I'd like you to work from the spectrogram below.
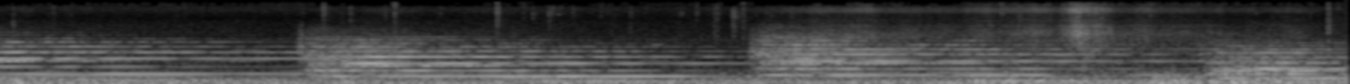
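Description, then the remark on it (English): A doorbell chimes three times at steady intervals, each ring bright and resonant with tones that hang and overlap before the next strike. No one speaks. “Someone's at the door.”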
